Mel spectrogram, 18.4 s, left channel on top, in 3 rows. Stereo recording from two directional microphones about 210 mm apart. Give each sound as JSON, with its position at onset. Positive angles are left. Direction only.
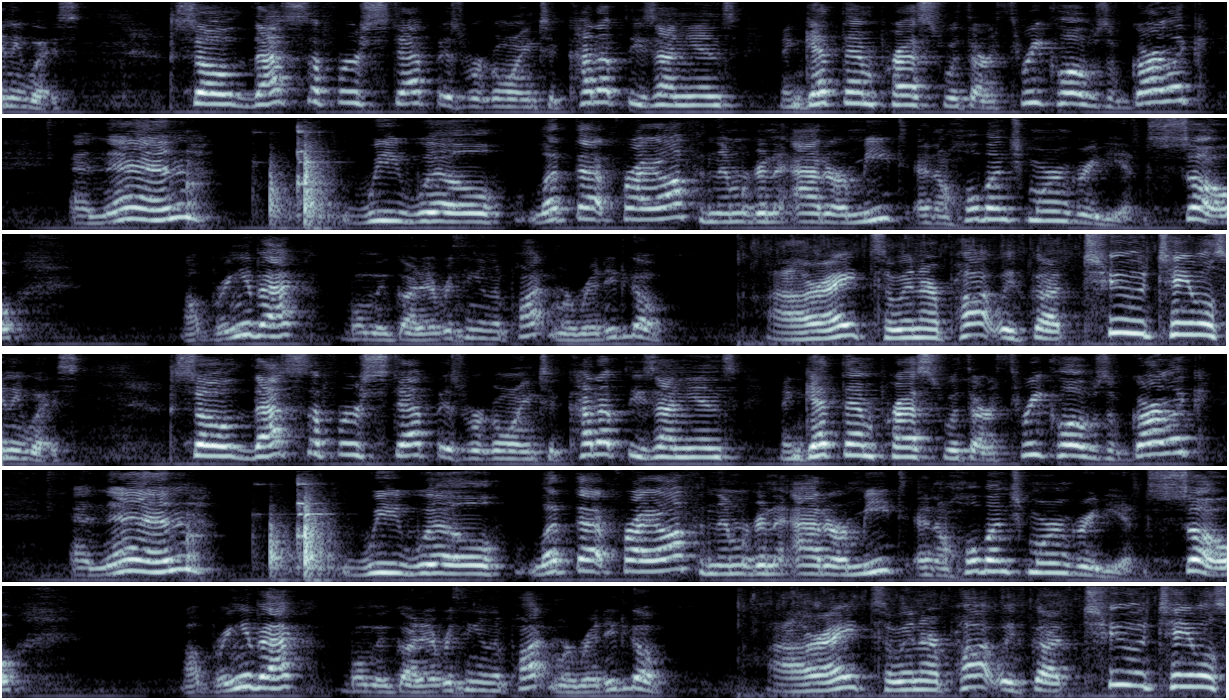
{"t": 0.0, "sound": "speech", "side_deg": 0}
{"t": 7.9, "sound": "speech", "side_deg": 0}
{"t": 16.1, "sound": "speech", "side_deg": 50}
